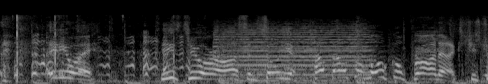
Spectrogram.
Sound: laughter

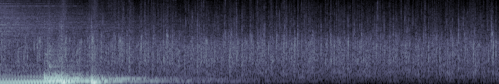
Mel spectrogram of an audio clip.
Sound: applause

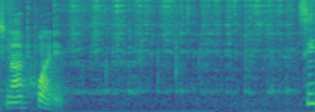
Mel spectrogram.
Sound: whisking

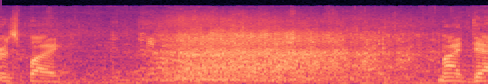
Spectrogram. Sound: background laughter

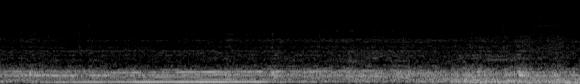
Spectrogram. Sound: train revving

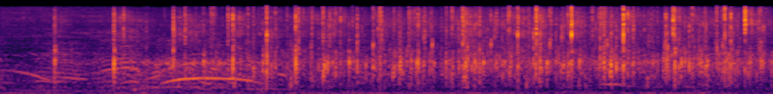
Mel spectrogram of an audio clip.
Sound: audience clapping

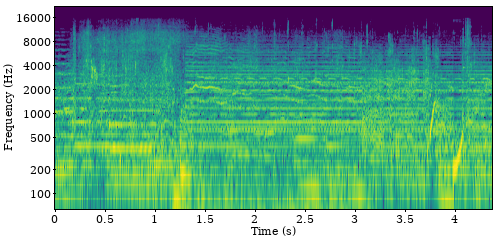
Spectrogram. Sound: meowing

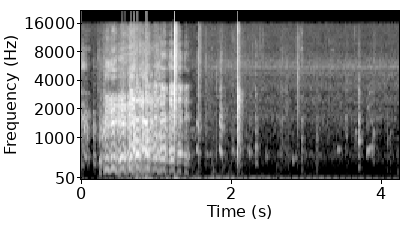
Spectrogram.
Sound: everyone laughing

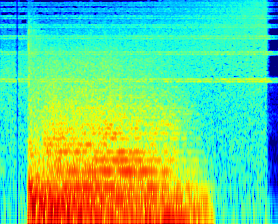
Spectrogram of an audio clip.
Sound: dramatic foghorn

